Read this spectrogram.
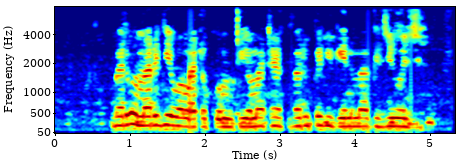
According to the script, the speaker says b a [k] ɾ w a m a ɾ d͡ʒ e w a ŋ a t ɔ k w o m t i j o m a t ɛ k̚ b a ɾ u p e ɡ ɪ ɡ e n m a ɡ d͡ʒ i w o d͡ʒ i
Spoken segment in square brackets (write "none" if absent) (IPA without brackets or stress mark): none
